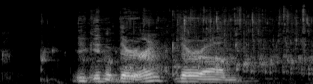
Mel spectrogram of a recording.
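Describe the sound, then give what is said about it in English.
Water pours into a cup, its hollow, rising gurgle climbing in pitch as the cup fills, in two short pours lasting a couple of seconds. “Could you pass me some water, by the way?”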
